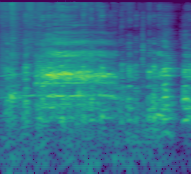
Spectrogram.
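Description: Brazilian-breed roosters and hens clucking and calling close by, a steady busy flock chatter with a few louder bursts, no talking.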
